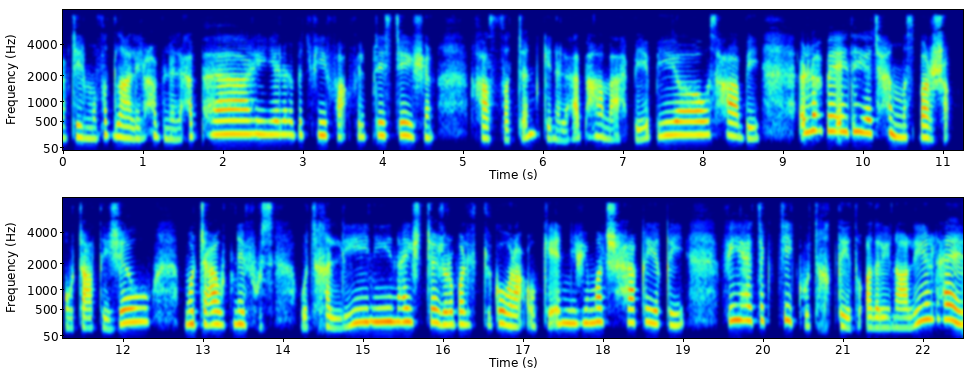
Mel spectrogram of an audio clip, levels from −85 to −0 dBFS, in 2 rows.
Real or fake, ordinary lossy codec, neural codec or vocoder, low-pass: real; MP3, 48 kbps; none; 7.2 kHz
